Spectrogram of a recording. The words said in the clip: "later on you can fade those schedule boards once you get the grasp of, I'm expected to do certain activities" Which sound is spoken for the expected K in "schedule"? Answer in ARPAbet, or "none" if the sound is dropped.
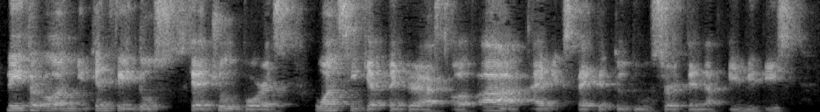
K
